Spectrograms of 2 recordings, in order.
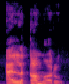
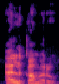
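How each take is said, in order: Both takes have the same delivery.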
